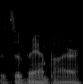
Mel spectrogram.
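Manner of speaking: hushed, heavy muttering under the breath. In a tabletop game, a player's character reacts to something nearby: heavily under breath. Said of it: "Heavily under my breath".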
